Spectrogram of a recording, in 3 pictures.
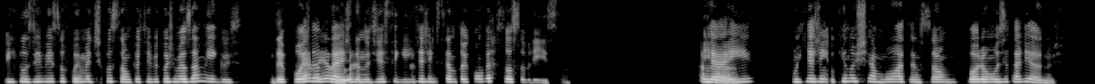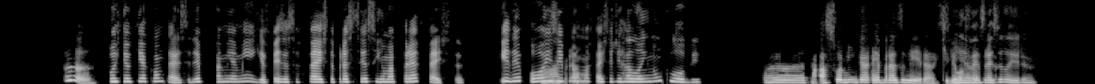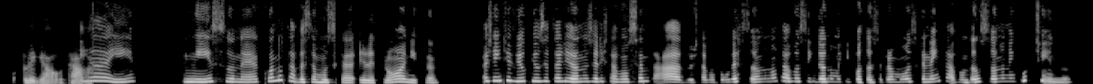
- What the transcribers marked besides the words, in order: laugh
- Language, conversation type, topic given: Portuguese, podcast, Como montar uma playlist compartilhada que todo mundo curta?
